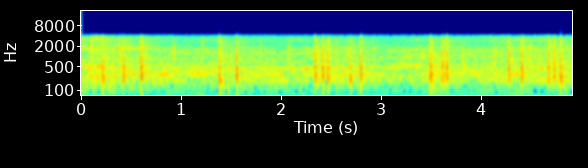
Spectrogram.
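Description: Aerial fireworks bursting in an irregular string of sharp bangs, a couple of dozen in under five seconds, several clustering close together near the middle and end. Music plays steadily underneath.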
